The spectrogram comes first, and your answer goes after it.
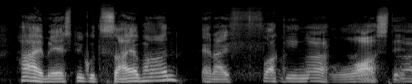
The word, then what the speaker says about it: Siobhan: I go, Siobhan.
